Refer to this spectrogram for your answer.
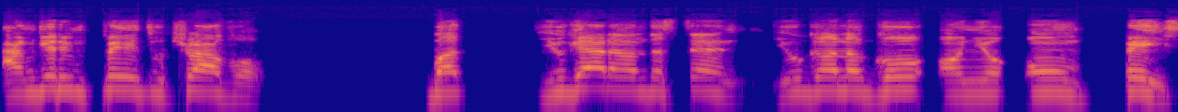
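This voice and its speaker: A man's high voice in a Quebec accent, with a bright, sharp tone and a dry, close sound with no echo. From Quebec, Canada. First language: French. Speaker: network marketing member. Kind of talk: casual testimony on video call. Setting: video call, parked in car. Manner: animated.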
